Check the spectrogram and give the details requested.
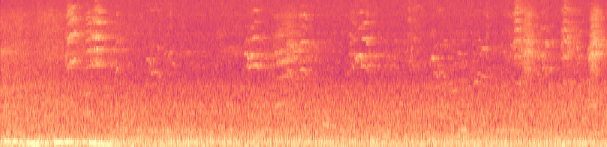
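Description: Small birds chirping in short, scattered bursts over faint steady background noise. In the first second and a half a low hum slides downward in pitch and fades.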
